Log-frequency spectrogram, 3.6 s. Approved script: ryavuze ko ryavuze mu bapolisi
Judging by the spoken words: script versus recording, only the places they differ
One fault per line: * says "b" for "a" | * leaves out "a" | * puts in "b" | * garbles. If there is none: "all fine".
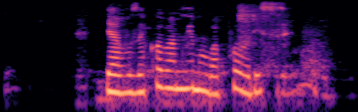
* says "bamwe" for "ryavuze"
